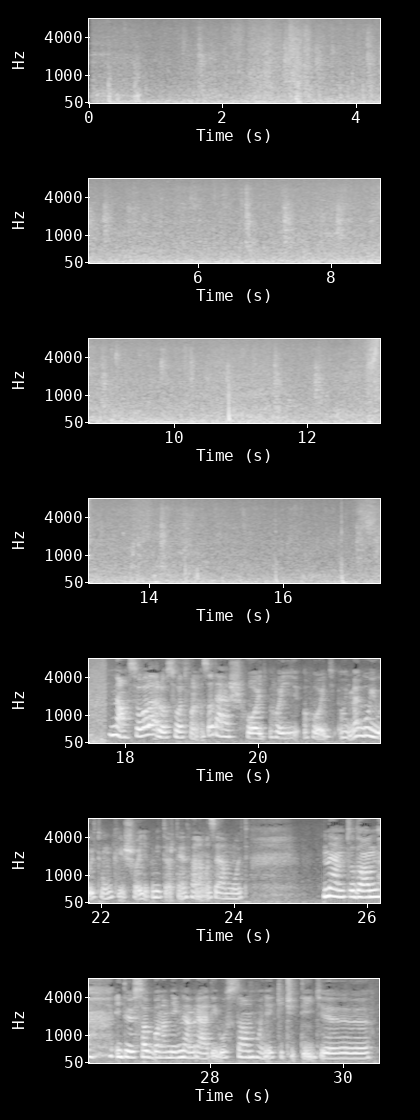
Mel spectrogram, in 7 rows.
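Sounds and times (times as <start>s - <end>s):
heavy rain: 0.0s - 17.8s
speech: 17.8s - 24.6s, 25.3s - 30.5s.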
